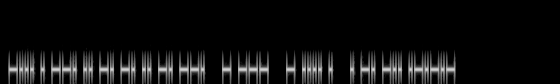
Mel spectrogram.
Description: Morse code, heard as a keyed tone, about 44 wpm, 700 Hz. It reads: BEGINNING TO THE END.
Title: Sentences from Top 1300 Words 45wpm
